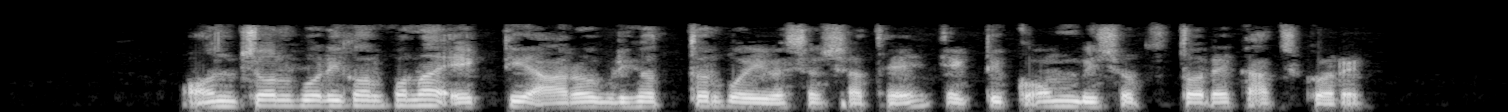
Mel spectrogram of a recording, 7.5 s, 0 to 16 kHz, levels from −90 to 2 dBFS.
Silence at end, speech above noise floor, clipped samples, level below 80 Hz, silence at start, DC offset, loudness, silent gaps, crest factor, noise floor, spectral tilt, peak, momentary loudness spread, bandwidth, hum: 0.75 s; 70 dB; under 0.1%; -56 dBFS; 0.9 s; under 0.1%; -14 LUFS; none; 12 dB; -83 dBFS; -5 dB/octave; -2 dBFS; 5 LU; 8 kHz; none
